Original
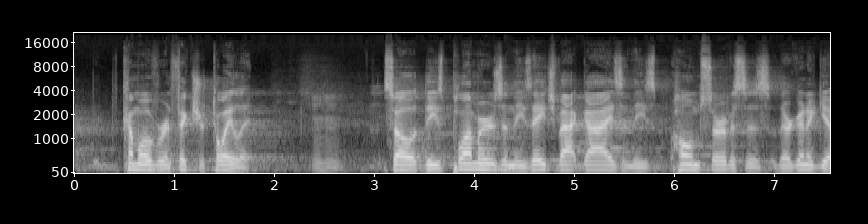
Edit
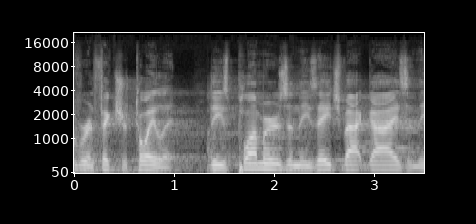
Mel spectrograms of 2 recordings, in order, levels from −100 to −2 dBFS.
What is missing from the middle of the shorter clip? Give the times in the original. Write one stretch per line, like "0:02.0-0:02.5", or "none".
0:02.1-0:03.5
